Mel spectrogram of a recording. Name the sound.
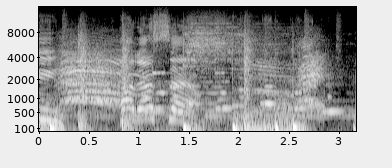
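crowd screaming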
